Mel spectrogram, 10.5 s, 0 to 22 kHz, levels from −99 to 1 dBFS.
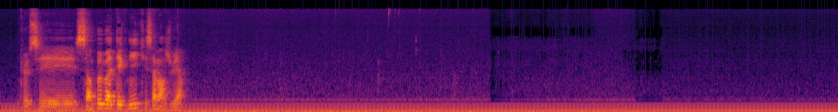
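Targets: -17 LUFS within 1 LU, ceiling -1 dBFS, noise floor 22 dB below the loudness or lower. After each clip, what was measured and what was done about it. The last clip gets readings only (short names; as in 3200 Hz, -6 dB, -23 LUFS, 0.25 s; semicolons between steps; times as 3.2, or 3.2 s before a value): ticks 29/s; hum 60 Hz; harmonics up to 300 Hz; hum level -39 dBFS; loudness -25.5 LUFS; peak -6.5 dBFS; loudness target -17.0 LUFS
-> de-click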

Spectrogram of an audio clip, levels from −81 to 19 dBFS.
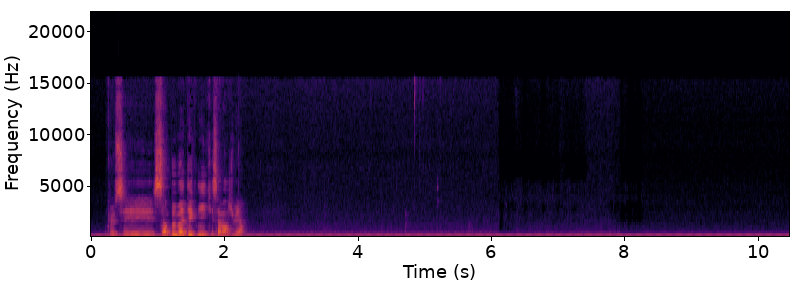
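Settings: ticks 0/s; hum 60 Hz; harmonics up to 300 Hz; hum level -39 dBFS
-> notches 60/120/180/240/300 Hz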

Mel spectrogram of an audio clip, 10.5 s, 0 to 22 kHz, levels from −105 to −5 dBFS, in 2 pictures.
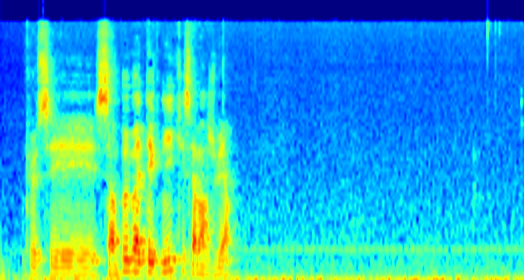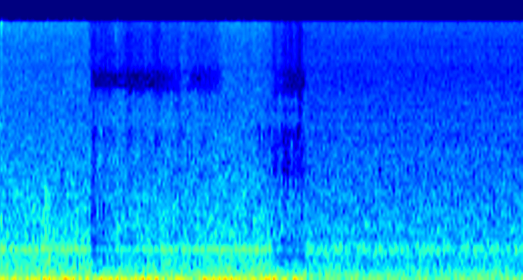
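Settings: hum none; loudness -26.0 LUFS; peak -7.5 dBFS; loudness target -17.0 LUFS
-> gain +9 dB; limiter -1 dBFS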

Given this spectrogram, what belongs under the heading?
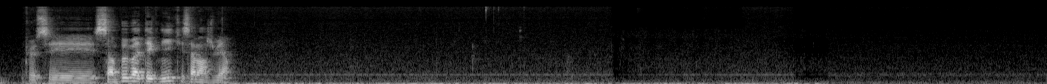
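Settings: loudness -17.0 LUFS; peak -1.0 dBFS; noise floor -50 dBFS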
